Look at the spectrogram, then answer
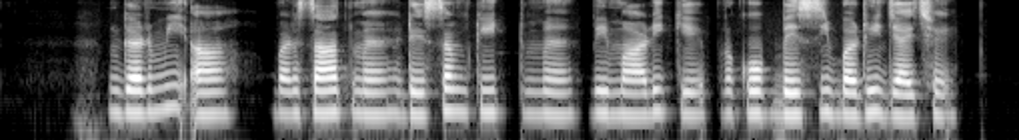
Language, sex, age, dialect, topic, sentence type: Maithili, female, 18-24, Eastern / Thethi, agriculture, statement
